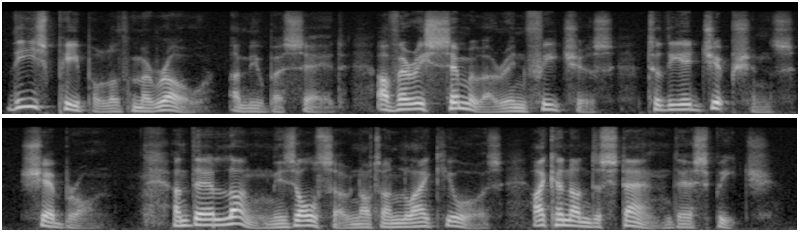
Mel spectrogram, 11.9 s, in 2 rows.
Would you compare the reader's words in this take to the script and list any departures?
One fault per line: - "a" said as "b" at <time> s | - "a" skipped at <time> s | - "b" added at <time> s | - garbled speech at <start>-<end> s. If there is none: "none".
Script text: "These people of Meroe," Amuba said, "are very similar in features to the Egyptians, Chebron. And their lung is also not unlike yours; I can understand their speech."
none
